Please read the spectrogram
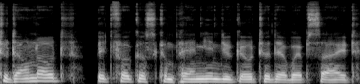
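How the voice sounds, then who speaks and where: A man's fairly slow delivery with a non-native accent, in a dry, close sound with no echo. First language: not English. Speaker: music software tutorial creator. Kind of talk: tutorial. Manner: halting, with fillers.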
